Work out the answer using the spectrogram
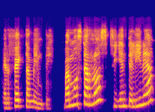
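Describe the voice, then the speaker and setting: Mexican lady teaching latin over a video call, patient and encouraging, slightly high voice, muffled lo-fi audio. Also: sing-song, slow. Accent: Mexican Spanish. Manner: patient, encouraging, corrects pronunciation. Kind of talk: online class instruction.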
